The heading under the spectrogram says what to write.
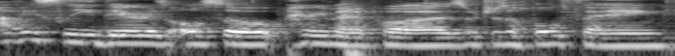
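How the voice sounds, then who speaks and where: A woman with a very deep, low pitch speaks in an animated tone at a fairly quick pace. Audible room echo and noticeable background noise fill the recording. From New England, Rhode Island. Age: 40s. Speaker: lifestyle vlogger. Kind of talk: casual chat.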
